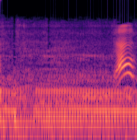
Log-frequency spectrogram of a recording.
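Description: A motorcycle ridden on dirt trails behind a property, steady engine drone with a short rev rising and falling near the end, close and loud under wind-buffeted noise.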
